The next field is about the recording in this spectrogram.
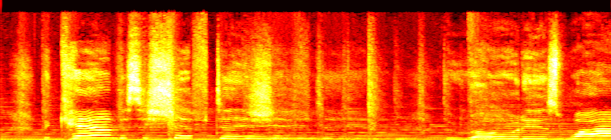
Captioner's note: shifting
